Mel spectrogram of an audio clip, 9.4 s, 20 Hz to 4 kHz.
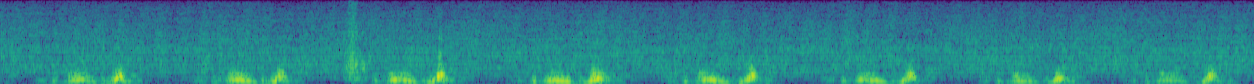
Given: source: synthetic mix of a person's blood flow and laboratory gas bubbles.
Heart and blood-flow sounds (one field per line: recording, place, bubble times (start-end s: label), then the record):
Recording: Doppler ultrasound of blood flow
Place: precordium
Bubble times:
2.56-2.76 s: bubbles
From the record:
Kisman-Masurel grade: 111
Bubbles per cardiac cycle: 1 to 2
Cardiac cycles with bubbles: 1 to 10%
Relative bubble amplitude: barely perceptible (0.100 to 0.250)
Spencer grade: 1 (occasional bubble signal discernible with the cardiac motion signal, with majority of cardiac periods free of bubbles)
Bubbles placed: only in the low amplitude regions of the cardiac cycle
